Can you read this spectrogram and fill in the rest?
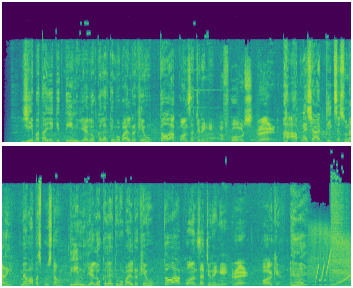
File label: mobile teaser, male voice; RED MOBILE TEASER 2 (REVISED)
